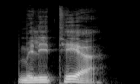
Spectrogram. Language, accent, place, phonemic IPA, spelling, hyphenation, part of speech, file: German, Germany, Berlin, /miliˈtɛːr/, Militär, Mi‧li‧tär, noun, De-Militär.ogg
- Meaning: 1. military 2. a military officer, typically high-ranking, sometimes especially one who is involved in politics 3. any servicemember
